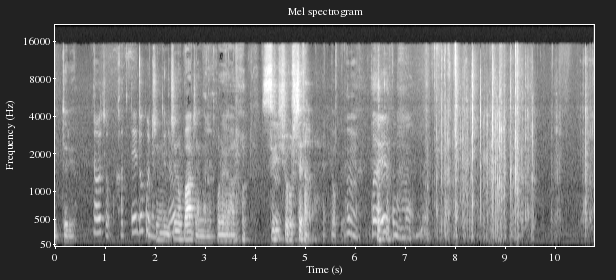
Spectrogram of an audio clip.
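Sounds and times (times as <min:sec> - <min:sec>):
speech: 0:00.2 - 0:07.7
crunching crispy seaweed snack: 0:07.5 - 0:10.7.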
